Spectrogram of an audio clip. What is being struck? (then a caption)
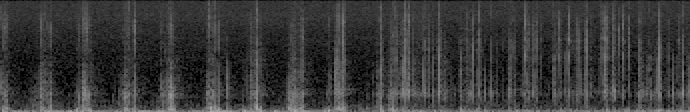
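Rubber spiky massage ball. Long nails and fingertips tap and scratch the spiky surface of a hand-sized, translucent grey rubber massage ball with spikes, held in both hands. Soft, irregular taps with dull low thumps and brief crisp clicks mix with light scratching, each tap dying away almost at once.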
